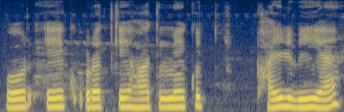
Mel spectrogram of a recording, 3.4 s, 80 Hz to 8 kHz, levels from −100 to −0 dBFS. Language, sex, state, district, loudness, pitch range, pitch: Hindi, male, Uttar Pradesh, Saharanpur, -14 LUFS, 170-180 Hz, 175 Hz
